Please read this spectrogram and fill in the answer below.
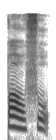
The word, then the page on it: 抱负: bào fù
